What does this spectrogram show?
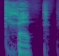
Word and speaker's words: crêpe: I can only pronounce it in French, and we pronounce it crêpe. So it's a eh sound, basically.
